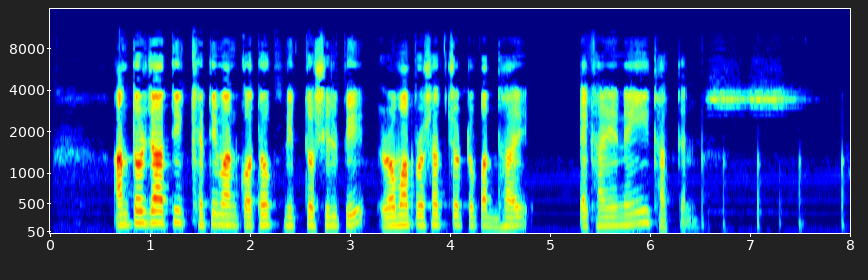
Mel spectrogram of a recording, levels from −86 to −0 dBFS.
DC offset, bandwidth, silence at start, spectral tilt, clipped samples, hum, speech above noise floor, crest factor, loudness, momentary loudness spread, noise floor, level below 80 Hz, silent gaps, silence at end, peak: under 0.1%; 11 kHz; 0.65 s; -2.5 dB/octave; under 0.1%; none; 37 dB; 24 dB; -23 LUFS; 18 LU; -60 dBFS; -66 dBFS; none; 0.65 s; -2 dBFS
